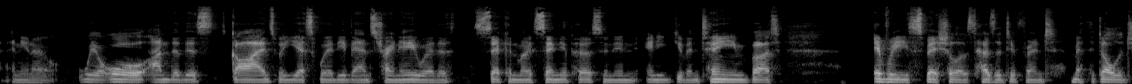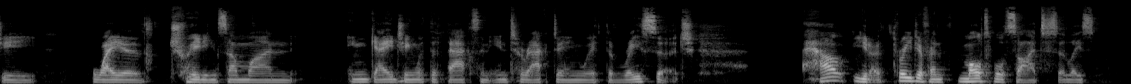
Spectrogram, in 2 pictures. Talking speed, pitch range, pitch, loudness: 140 wpm, 105-115 Hz, 110 Hz, -29 LUFS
